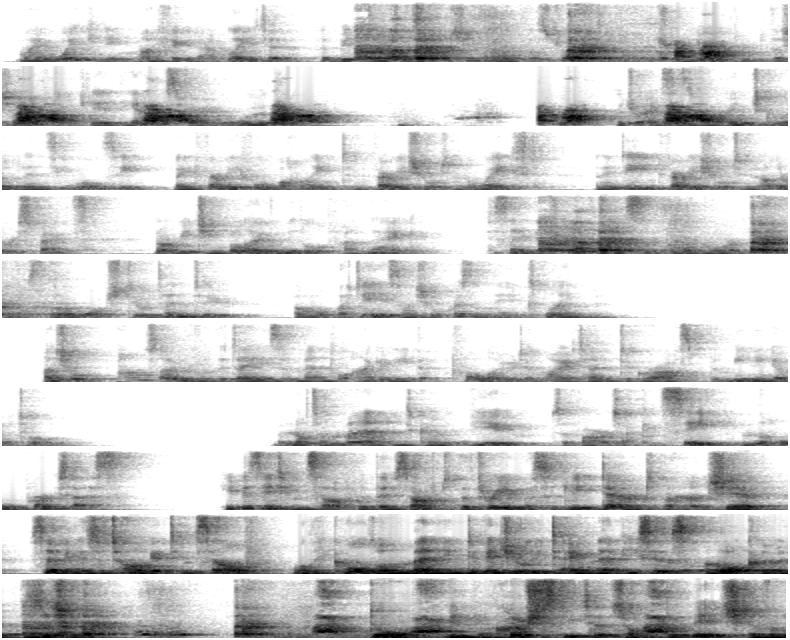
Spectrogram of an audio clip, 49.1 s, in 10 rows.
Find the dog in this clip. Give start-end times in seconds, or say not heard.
4.2-9.4, 42.9-48.5.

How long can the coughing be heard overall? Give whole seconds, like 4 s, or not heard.
6 s.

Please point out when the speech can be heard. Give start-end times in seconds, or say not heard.
0.1-7.0, 8.8-23.4, 24.8-29.9, 31.1-35.1, 35.8-45.0, 46.5-49.0.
